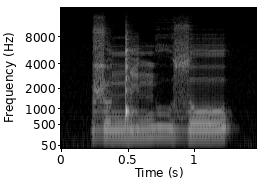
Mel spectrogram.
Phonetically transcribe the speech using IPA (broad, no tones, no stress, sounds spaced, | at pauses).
ʐ ʊ ŋ͡ǃ i n̪ ṳ z o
